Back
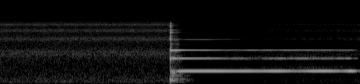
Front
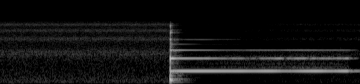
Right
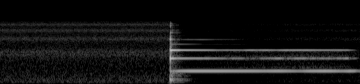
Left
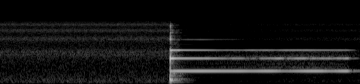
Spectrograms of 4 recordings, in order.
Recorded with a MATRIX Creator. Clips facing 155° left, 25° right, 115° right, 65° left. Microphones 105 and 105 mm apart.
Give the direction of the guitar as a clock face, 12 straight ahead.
12 o'clock.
